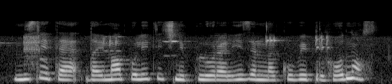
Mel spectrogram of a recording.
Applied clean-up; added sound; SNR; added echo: none; Bird vocalization, bird call, bird song; 17 dB; none.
